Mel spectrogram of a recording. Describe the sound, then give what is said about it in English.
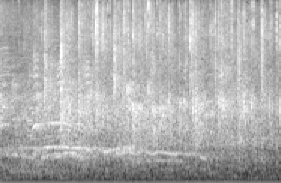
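A crowd gives a brief, scattered half clap on request, a soft patter of many hands clapping unevenly for a few seconds, with some murmuring voices underneath. “But that half clap was better than all of your second warranted claps, okay?”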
